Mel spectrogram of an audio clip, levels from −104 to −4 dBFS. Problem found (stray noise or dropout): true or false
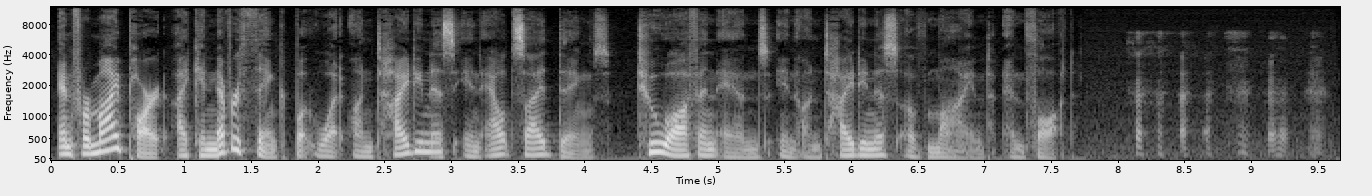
true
